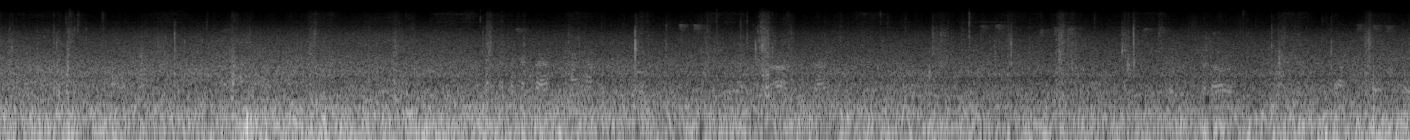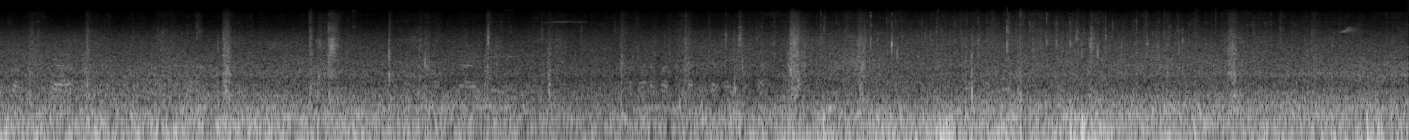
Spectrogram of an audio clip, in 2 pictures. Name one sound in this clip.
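Footsteps crunch on a leafy dirt trail.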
